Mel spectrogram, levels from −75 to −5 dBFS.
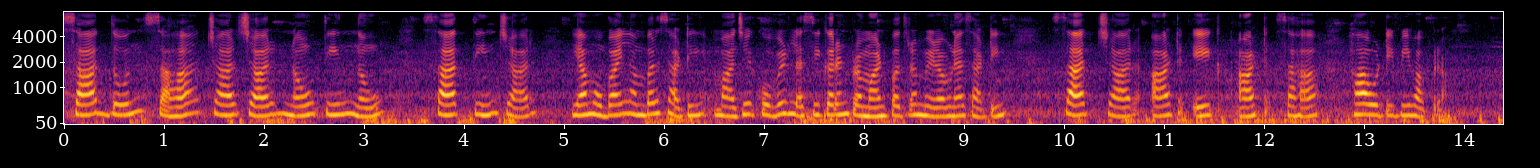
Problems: constant background noise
